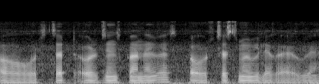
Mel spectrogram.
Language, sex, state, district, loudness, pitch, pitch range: Hindi, male, Bihar, Gaya, -19 LUFS, 90 Hz, 85-90 Hz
